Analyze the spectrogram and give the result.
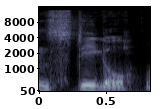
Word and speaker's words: Stiegel: Here's one from Jason Stiegel, rhymes with eagle.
